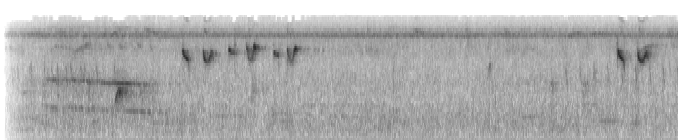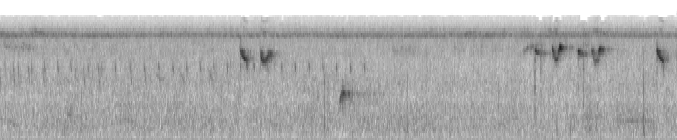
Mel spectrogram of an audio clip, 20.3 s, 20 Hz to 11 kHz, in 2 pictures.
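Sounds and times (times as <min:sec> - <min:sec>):
Drymophila ferruginea: 0:00.4 - 0:04.8, 0:07.2 - 0:16.4, 0:18.0 - 0:20.3.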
